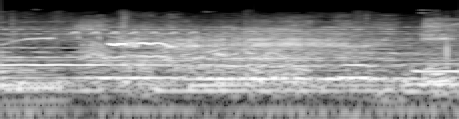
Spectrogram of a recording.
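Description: Film soundtrack: a light, steady music score with high, wavering squeals from the troll creatures.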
